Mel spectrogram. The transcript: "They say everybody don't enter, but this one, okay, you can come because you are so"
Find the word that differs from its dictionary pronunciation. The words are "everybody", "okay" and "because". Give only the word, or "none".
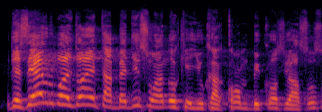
because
